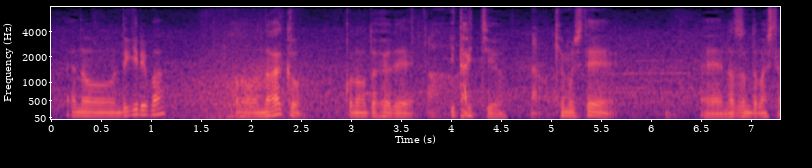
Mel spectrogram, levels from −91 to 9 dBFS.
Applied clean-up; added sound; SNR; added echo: none; Motor vehicle (road); 13 dB; none.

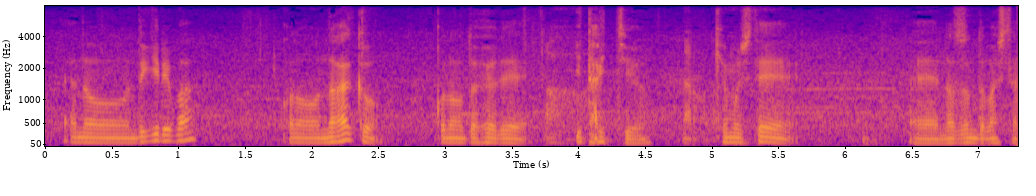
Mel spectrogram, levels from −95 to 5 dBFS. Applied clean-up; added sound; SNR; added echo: none; none; none; none.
